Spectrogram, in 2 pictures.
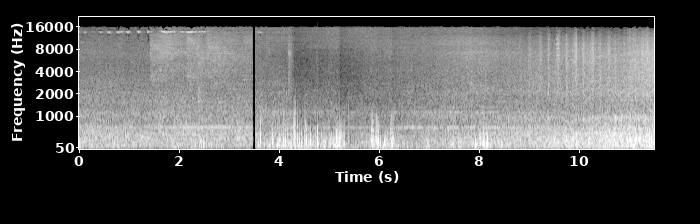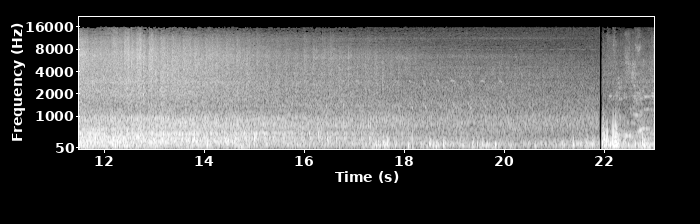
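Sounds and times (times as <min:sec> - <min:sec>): electric whine of train: 0:00.0 - 0:23.0
train wheels clicking over joints: 0:08.7 - 0:18.3.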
